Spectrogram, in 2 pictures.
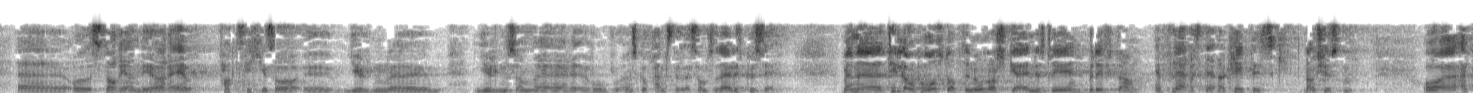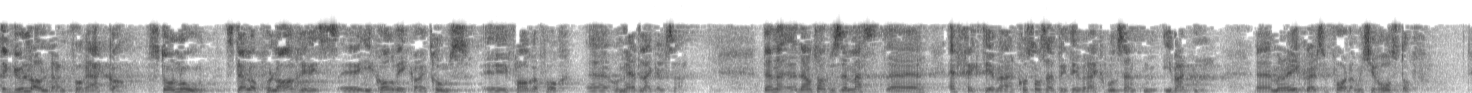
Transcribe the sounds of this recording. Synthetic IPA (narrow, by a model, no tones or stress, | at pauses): ɔst̪ɔɾɪənʋɪhøːɾəɛɾjʊfɑk̚t̪ɪ̥skɪçːəsɔjʏld̪n | jʏld̪n̩sɔmhʊœnskəɾɔfɾɛmst̪ɪləd̪ɛsɔnːsɔd̪ɛælɪt̪̚pʰʉsɪ̰ | mɛnt̪ʰɪlɡɑŋəpʰɔʁoːst̪ɔpd̪ɪlnuːɾɳɔʂkəɪnd̪ʉst̪ɾiːbəd̪ɾɪft̪əɾɛɾfleːɾəst̪eːd̪əɾkʰɾiːt̪ɪsklʔɑŋsʏst̪n̩ | ʔɔɛt̪ːəɾɡʉlːɑld̪ənfɔɾeːkɑ̰st̪oːɳuːst̪ɛlɔpʰʊlɑːʁiːsɪkʰɔɾʋiːkɑɪt̪ʰɾʊmsɪfɑːɾəfɔʁɔneːd̪lɛɡəlsə̰ | d̪̥ɛnd̪ɛnɔnʰɑːkʋɪsd̪ɛnmɛst̪ɛfːəkt̪ʰiːʋəkʰɔst̪nɑd̪sɛfɛkt̪iːʋəɾɛːkəpʰʁʊd̪ʉsɛnt̪n̩ɪʋæɖɳ̩ | mɛnɑliːkəʋɛlsɔfoːɖɛmɪçəʁoːst̪ɔf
